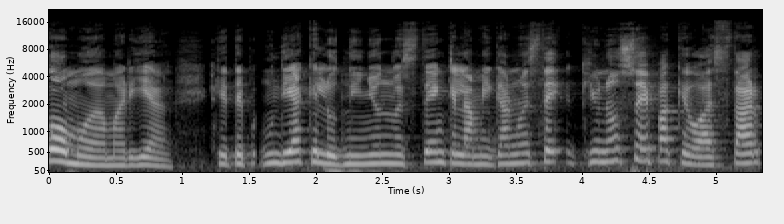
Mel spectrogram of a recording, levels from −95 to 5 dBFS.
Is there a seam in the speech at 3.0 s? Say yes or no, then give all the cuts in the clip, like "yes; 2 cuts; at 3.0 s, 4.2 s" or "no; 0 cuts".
yes; 2 cuts; at 1.5 s, 3.0 s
